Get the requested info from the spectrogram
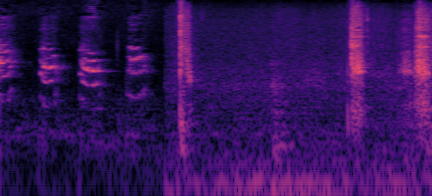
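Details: Kitten meowing indoors: four short, clear, harmonic mews in quick succession over about one and a half seconds, followed by a few sharp clicks and a low rumbling background.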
